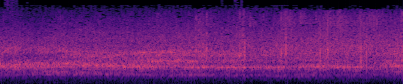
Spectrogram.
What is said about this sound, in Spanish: Y aplaude, y canta, y festeja este Estadio Carlos Tartiere, el Fondo Norte.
